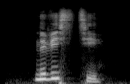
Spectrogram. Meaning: 1. to direct (at), to aim (at), to point (at) 2. to cover, to coat, to apply 3. to introduce, bring, produce, make, cause 4. second-person singular imperative perfective of навести́ть (navestítʹ)
- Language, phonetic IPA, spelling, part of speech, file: Russian, [nəvʲɪˈsʲtʲi], навести, verb, Ru-навести.ogg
